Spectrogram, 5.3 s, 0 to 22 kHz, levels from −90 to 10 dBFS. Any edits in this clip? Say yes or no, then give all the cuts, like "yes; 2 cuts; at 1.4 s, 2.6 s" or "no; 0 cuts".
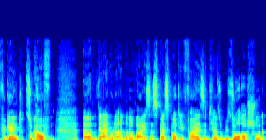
no; 0 cuts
